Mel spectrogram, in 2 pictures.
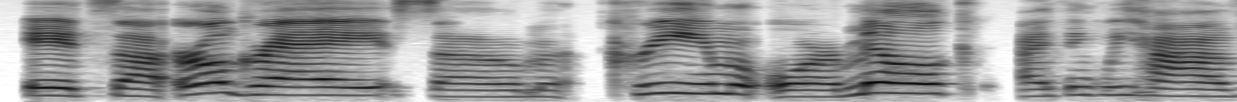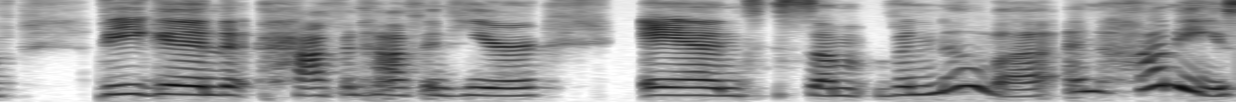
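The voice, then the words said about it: Sick-sounding voice. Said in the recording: “I'm sick ... forgive my voice,”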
